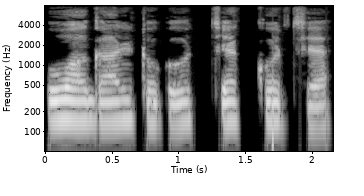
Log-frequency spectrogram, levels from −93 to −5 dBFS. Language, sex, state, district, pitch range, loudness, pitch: Bengali, male, West Bengal, Malda, 135-145 Hz, -22 LUFS, 140 Hz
